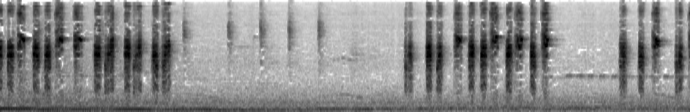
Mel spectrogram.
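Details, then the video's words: White-browed kerak basi (reed warbler) in persistent song, recorded as lure material for untrained birds: three bouts of loud rasping, squawky chatter separated by quiet gaps of several seconds. "Keras Basi Alis Putih Gacor Pancingan Bahan"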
